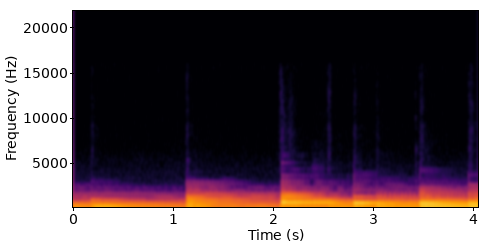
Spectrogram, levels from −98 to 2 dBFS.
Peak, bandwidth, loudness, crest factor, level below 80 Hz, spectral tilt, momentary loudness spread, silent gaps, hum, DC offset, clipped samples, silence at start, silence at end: -4 dBFS; 3 kHz; -19 LUFS; 14 dB; -36 dBFS; -13.5 dB/octave; 13 LU; none; none; under 0.1%; under 0.1%; 0 s; 0 s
